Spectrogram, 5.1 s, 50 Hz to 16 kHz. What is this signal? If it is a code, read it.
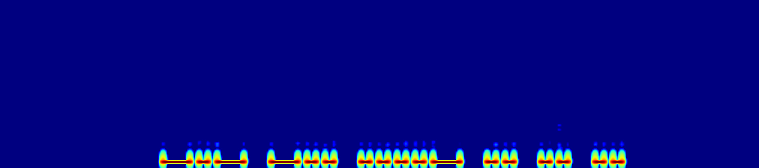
Morse code, heard as a keyed tone, about 20 wpm, 700 Hz. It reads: KD4III
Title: USA Call Signs Repeated 2x 20wpm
